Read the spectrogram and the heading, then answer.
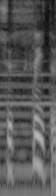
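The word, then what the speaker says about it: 出穂: 出水という、えー、穂が出ると出る穂と書いてですね出水と読む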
